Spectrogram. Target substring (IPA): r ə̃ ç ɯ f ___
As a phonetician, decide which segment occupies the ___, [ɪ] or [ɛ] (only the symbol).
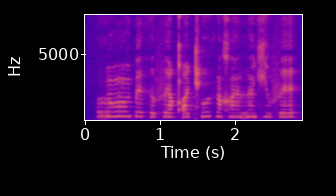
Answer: ɛ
